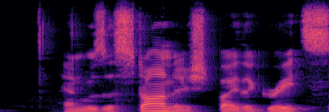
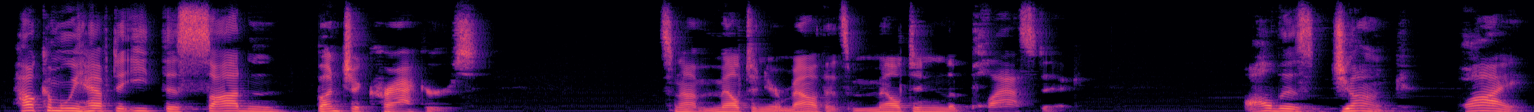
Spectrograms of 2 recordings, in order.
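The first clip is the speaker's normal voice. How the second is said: high whining complaint; whiny voice; 5 semitones higher than usual. Retold or imitated. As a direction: whine it out like a tired complainer. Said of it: "she said in her whiny voice".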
